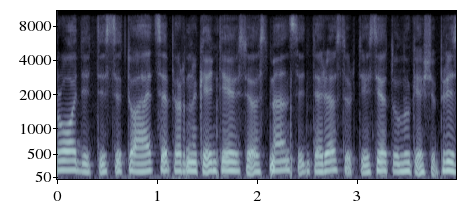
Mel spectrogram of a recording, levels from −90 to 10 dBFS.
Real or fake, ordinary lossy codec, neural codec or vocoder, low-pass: fake; MP3, 96 kbps; autoencoder, 48 kHz, 128 numbers a frame, DAC-VAE, trained on Japanese speech; 9.9 kHz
